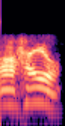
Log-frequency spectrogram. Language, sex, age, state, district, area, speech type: Manipuri, male, 18-30, Manipur, Chandel, rural, conversation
